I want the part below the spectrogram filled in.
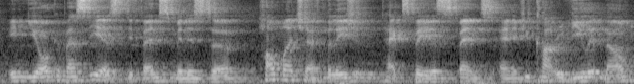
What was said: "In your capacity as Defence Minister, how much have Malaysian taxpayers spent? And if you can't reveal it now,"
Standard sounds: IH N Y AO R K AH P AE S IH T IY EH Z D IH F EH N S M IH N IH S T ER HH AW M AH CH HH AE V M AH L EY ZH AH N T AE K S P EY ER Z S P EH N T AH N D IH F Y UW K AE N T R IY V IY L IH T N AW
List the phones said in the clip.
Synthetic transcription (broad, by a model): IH N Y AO K AH P AE S IH T IY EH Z D IH F EH N S M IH N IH S T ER HH AW M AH CH HH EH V M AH L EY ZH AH N T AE K S P EY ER S P EH N T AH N IH F Y UW K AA N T R IY V IY L IH T N AW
